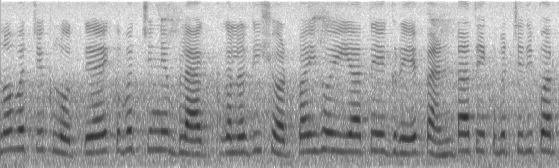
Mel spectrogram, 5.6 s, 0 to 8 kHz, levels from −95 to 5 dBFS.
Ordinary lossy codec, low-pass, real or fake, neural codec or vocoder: none; none; real; none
